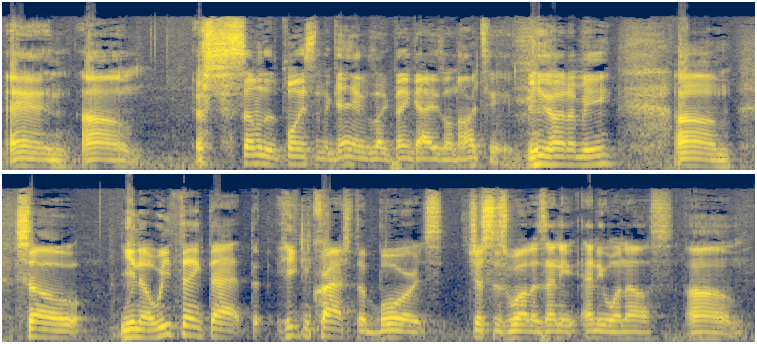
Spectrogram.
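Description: A young man, a college basketball player, speaking at a postgame press conference at a table mic, relaxed and rambling with many fillers. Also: mid-range voice, normal speed. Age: young adult. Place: press conference room with sponsor backdrop. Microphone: table microphone.

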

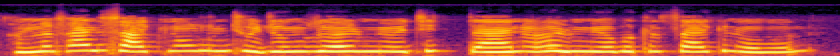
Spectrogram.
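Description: Give me a woman doing a soothing nurse, quiet and high-pitched. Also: little pitch movement, quick pace, lo-fi sound. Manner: soft, hesitant and pleading. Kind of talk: Turkish toy-app drama voice acting.

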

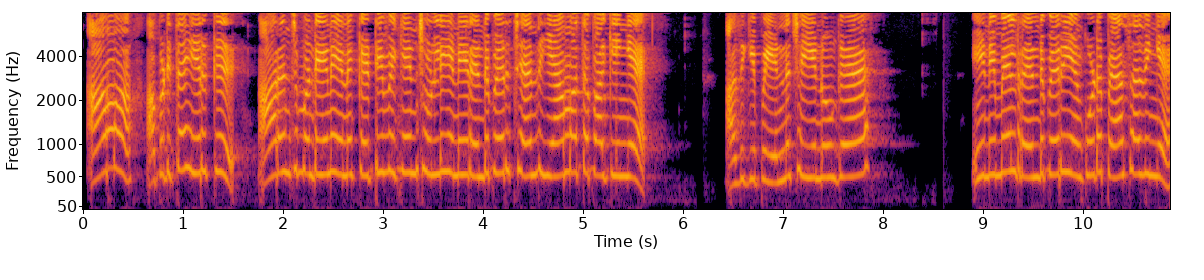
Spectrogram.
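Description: Lady doing a squeaky bright stubborn young woman, snapping back in a comedy skit. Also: fairly even intonation, normal speed. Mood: scolding. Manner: defiant, scolding. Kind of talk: comedy sketch acting.

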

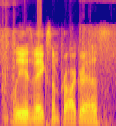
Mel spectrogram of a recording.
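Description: A man's voice: medium pitch, completely flat delivery, slow pace. A young man giving casual, nervous commentary as a scared horror game streamer, muttering to himself. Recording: dull lo-fi mic, light background noise.

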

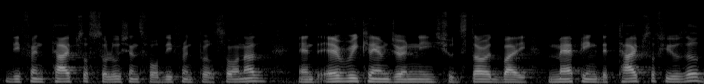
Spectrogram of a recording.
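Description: A man in his forties at a podium mic in a large conference hall, giving a conversational keynote with frequent fillers. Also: medium pitch. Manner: conversational, animated, frequent fillers, gestures while talking. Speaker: keynote speaker. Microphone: podium microphone.

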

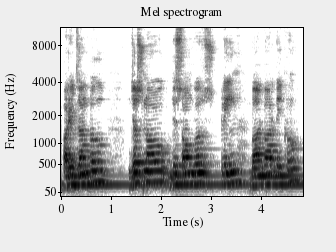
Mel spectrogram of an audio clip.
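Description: Casting: male tech vlogger, North Indian accent, fairly high pitch, casual demo delivery, roomy distant sound. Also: steady tone, takes it slowly. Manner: repeats phrases, tags sentences with "okay". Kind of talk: casual product demonstration to camera. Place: indoor room at home. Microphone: wireless lavalier, partly heard through a speaker. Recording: roomy, distant mic, music behind.

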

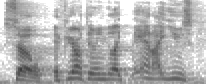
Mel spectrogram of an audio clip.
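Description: A man's voice: high voice, quick pace, creaky, fairly bright tone, breathy edge. A man in his thirties, a fitness coach talking in a casual podcast chat, hyped and swearing, saying "dude" and "like" a lot, recorded in a gym lounge. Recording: reverberant gym room.

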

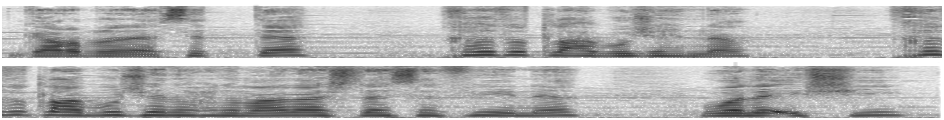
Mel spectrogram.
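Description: A young man talks through his gameplay at a rapid clip, often breaking into excited exclamations. His voice sits a little high. Game music plays quietly behind him. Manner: excitable, yells and exclaims at surprises. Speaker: gaming youtuber. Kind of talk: live gameplay commentary.

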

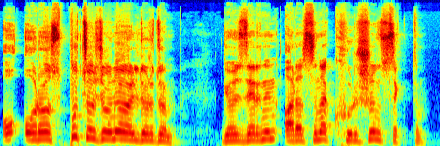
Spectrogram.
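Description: A man voicing a father who shouts for his son from deep in a shelter, in a strained, raised voice for a horror story. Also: normal speed, close to an everyday voice. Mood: shouting. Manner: shouting, distant-sounding. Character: father's voice calling from the dark, desperate.

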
